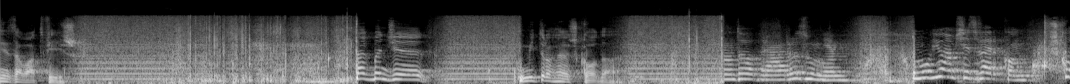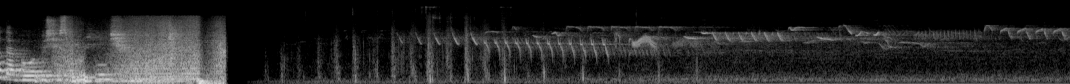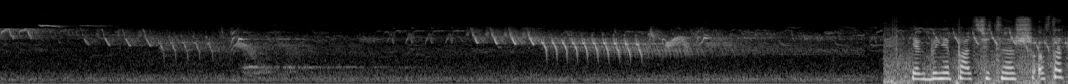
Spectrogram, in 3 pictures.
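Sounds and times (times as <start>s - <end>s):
birds singing rapid trills: 13.4s - 32.0s.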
